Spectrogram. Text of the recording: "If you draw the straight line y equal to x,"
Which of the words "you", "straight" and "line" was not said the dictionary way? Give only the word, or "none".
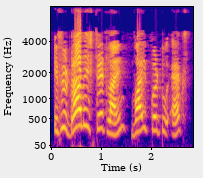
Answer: straight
